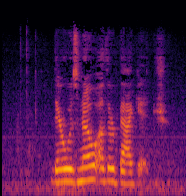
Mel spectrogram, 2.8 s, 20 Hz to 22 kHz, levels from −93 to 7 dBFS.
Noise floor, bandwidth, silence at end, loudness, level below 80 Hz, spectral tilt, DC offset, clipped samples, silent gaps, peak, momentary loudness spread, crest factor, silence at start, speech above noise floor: -48 dBFS; 13 kHz; 0.35 s; -18 LUFS; -54 dBFS; -4 dB/octave; under 0.1%; under 0.1%; none; -6 dBFS; 19 LU; 16 dB; 0.75 s; 29 dB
